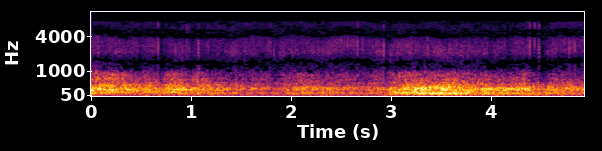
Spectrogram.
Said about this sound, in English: As we open, we find Eddie Bracken at Dottie's house at Malibu. The night is rainy and accompanied by thunder and lightning.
